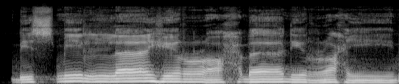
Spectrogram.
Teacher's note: lafad Allahnya dibaca tipis tarkik Kenapa karena sebelum lafad Allah baris di bawah tarkik ya Nah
